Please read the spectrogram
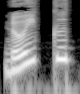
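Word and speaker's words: ROIC: ロイク、ロイックって読むんですよね。 – そうです、ロイック。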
